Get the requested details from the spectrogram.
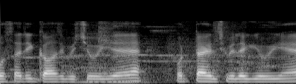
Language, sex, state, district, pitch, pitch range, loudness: Hindi, male, Uttar Pradesh, Shamli, 130 Hz, 130-135 Hz, -18 LUFS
